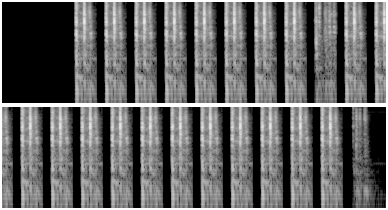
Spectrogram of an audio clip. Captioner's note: typewriter keys clacking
